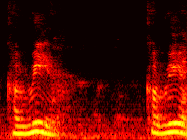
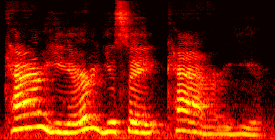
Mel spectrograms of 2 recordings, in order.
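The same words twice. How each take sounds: First: Skim the ka in career, land on rear; stress on rear. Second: Carrier with CA strong and the second syllable whispered; slow model of carrier for a dog carrier; stress on first syllable. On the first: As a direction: demo of career for a job. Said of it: "it's like the first syllable". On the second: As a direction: hit CA in carrier and let the rest fall away. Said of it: "you whisper the second syllable". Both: Shown as a demonstration.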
